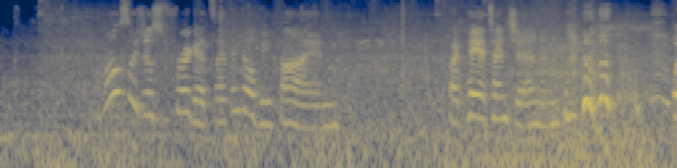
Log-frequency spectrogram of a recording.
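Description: A young woman talks animatedly into a microphone.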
